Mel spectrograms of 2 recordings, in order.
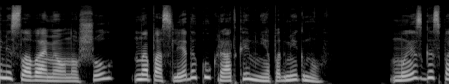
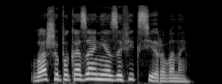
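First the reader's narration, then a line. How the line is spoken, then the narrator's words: Dry flat statement. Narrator (Russian): сухо сообщил Киллиан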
